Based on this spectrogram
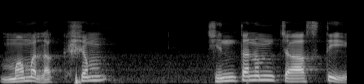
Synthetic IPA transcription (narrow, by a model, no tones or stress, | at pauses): mɐmɐlɐkʂɐm | t͡ʃint̪ɐnɐmt͡ʃaːst̪i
